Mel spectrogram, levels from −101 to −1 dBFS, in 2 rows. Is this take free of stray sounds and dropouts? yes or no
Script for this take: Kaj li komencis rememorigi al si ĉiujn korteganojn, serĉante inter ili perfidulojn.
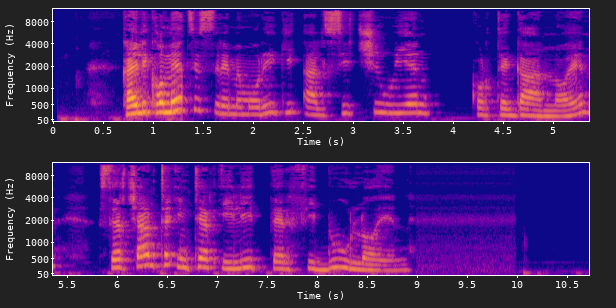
yes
